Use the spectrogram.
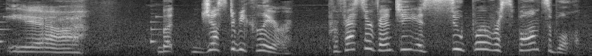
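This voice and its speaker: A woman's voice: high voice, expressive, unhurried, a bit bright, a little hiss or hum. A woman playing an earnest, upbeat teenage boy adventurer in an anime game, eager and sincere. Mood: defensive.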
